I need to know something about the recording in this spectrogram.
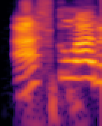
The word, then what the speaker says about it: Askeladd: Askeladd is a weirdo.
